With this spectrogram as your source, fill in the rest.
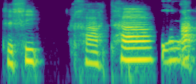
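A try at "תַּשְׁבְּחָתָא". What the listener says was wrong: Do that one syllable. Tush.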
